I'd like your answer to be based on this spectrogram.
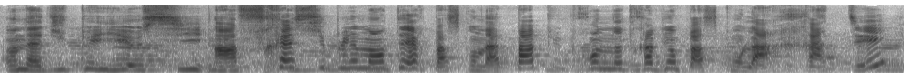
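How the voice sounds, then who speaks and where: A young woman vlogger telling a story in a casual, animated, exasperated way and swearing freely. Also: high-pitched, a little fast, a crowd in the background.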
